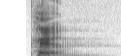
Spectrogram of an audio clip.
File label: pen, hebrew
